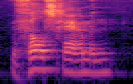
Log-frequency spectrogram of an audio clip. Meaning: plural of valscherm
- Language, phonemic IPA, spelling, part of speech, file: Dutch, /ˈvɑlsxɛrmə(n)/, valschermen, noun, Nl-valschermen.ogg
